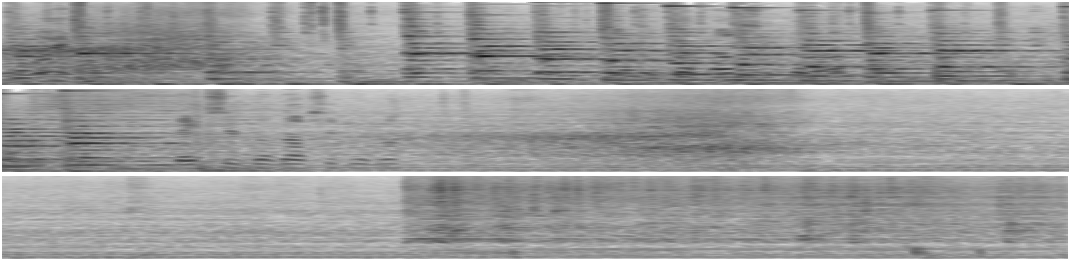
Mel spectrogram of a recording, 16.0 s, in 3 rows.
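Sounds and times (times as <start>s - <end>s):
car engine idling: 9.4s - 16.0s.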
